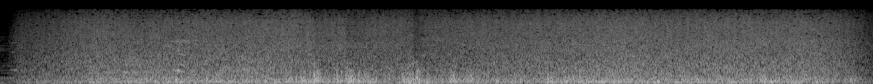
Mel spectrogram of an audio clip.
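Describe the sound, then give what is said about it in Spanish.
A powerful, continuous roar of rushing water pouring from the spillway of the Alcorlo reservoir dam, discharging 56 cubic metres per second, dense, steady and loud across the whole recording, with no voices. “Sí, así suena la tromba de agua que está vertiendo el pantano de Alcorlo a 56 metros cúbicos por segundo”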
